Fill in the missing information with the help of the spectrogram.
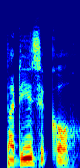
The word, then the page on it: padiñ swko: Apatani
